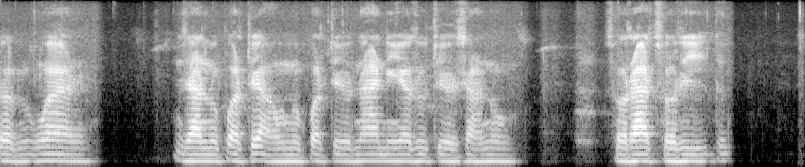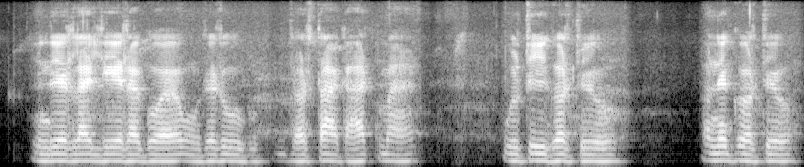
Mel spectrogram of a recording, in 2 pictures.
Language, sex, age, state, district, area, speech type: Nepali, male, 60+, West Bengal, Kalimpong, rural, spontaneous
